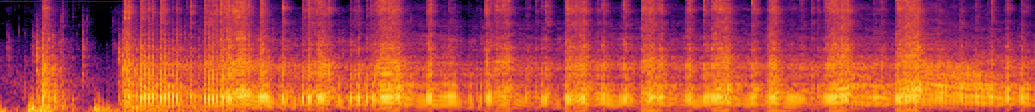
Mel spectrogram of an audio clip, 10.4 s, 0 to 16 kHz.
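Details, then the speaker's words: 48-year-old Yamaha DT100 100cc two-stroke run with exhaust removed: crackles and revs crisply and freely through blips, idle still too high; confirms exhaust restriction from a piece welded into the back, to be replaced by a fabricator with a free-flowing section. "thank you it's definitely the exhaust so we've got to do is take that to a fabricator have the piece that someone's welded in the back of it taken out and replaced with something that's free-flowing"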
